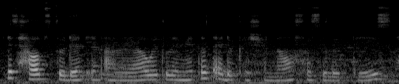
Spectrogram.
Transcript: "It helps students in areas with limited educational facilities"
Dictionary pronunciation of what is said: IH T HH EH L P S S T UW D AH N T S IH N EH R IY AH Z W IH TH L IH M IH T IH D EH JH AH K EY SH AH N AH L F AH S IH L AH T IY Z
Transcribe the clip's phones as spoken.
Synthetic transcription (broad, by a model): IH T HH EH L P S S T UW D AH N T IH N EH R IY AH W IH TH L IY M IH T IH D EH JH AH K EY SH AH N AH L F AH S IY L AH T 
